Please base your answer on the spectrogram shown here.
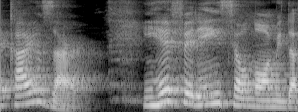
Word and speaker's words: Caesar: Caesar tá vai causar na verdade a pronunciação certa é kaysar em referência ao nome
